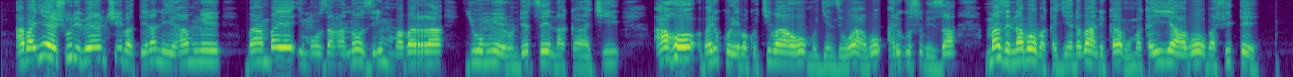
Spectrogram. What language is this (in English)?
Kinyarwanda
